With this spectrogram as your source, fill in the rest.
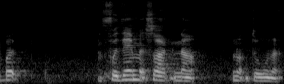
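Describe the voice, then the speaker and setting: A woman speaks with a dark, mellow tone. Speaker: spiritual coach vlogger. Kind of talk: casual vlog monologue. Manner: animated.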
